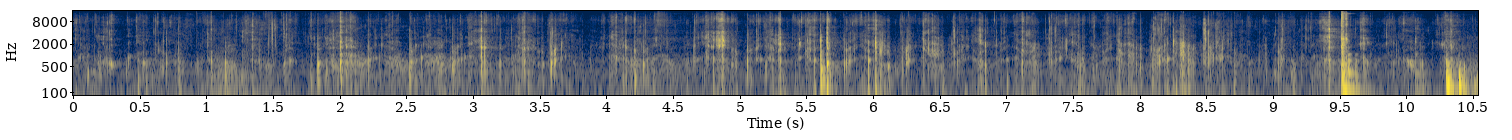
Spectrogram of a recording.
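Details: Pet Golden Retriever eating raw sweet potato indoors in a small room, with dense, crisp crunching and snapping bites in rapid irregular bursts throughout, some louder cracks near the end, and faint background voice.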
